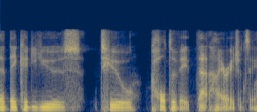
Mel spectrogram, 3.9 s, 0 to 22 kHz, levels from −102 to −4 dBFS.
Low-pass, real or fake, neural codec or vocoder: 7.2 kHz; real; none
